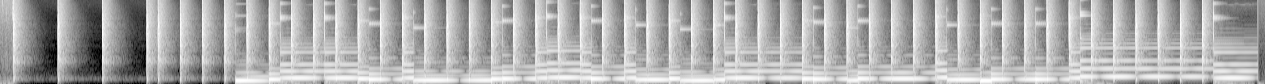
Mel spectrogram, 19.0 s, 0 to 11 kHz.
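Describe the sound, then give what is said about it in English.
Metronome clicks set to offset sixteenth notes, landing on the 'e' and 'a' of each beat: many sharp, rapid ticks in a regular pattern, first alone, then joined by a steady pitched melodic line that continues under the clicking. “And set the click to offset 16ths. In other words, the click is now on the E and the of each beat. And it sounds like this.”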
